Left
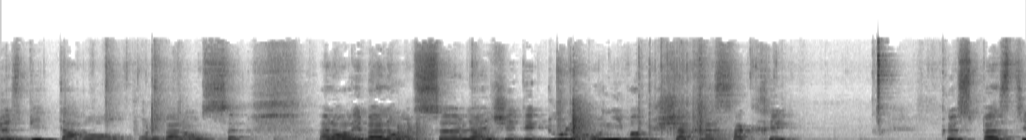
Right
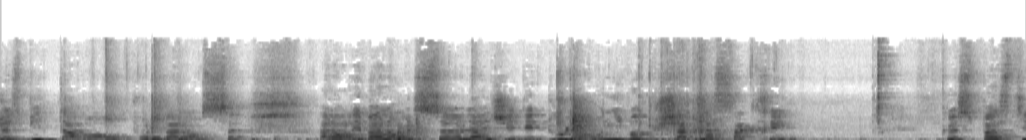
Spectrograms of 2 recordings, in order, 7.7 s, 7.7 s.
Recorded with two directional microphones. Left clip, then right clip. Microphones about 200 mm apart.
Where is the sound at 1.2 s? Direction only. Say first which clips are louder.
Left 2 dB; 55° left (ahead or behind).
